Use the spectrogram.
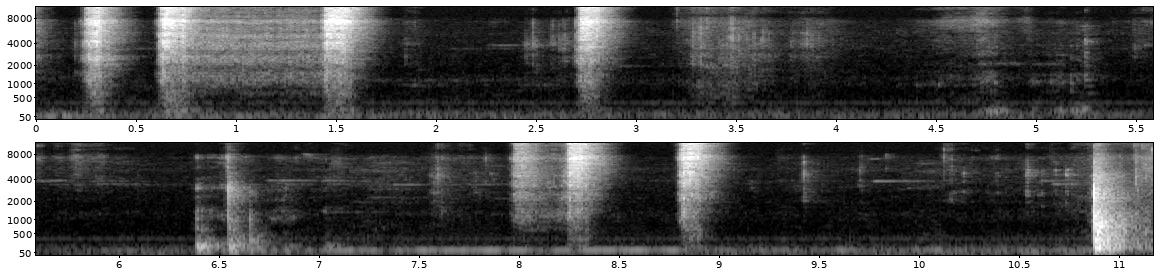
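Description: Gold glitter spray paint hisses from an aerosol can in several short bursts, with a few quieter handling rustles and a low hum between sprays.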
